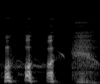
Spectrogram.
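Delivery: high hearty chuckle; a high, merry laugh. A narrator's reading. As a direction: laugh like a jolly old man. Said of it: "laughed the Prime Minister".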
